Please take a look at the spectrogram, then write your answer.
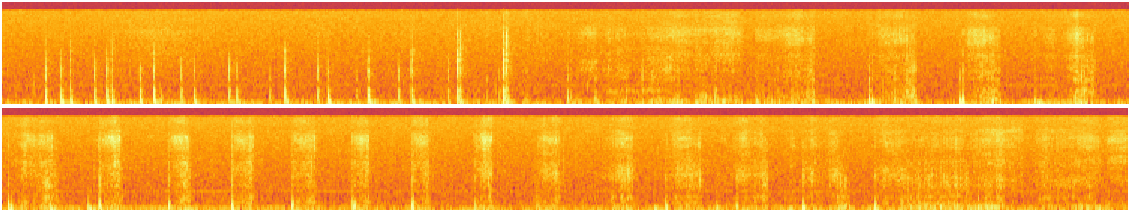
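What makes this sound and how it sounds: Long nails tap and scratch the grey rubber outsole and white midsole of a green mesh sneaker. The result is a quick, uneven run of soft, dull taps with sharp clicky attacks, mixed with light scratchy rasps. A faint steady hum sits underneath throughout.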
